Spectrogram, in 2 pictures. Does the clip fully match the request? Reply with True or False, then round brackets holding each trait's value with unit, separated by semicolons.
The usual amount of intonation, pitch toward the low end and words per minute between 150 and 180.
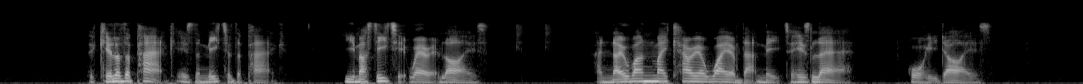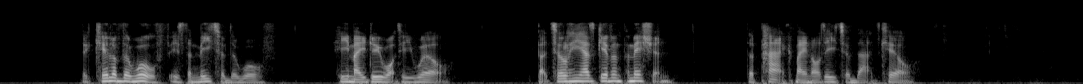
False (5.7 semitones; 110 Hz; 175 wpm)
